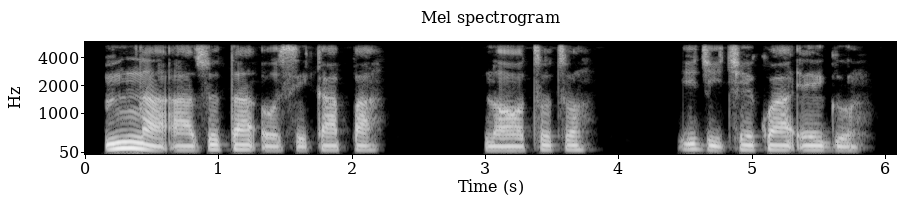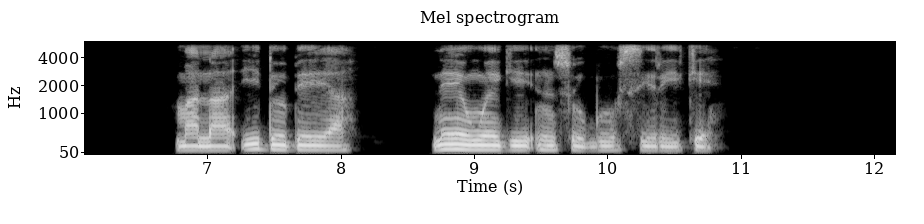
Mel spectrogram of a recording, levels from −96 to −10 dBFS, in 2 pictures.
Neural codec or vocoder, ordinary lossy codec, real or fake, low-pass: none; none; real; 5.4 kHz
